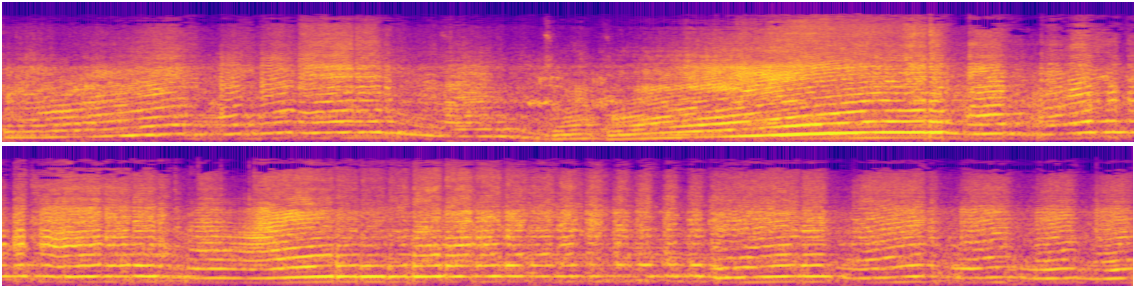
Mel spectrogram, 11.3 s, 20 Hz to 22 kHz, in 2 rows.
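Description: BMW E30 "Gusheshe" spinning: its engine revs hard, pitch sweeping up and down over the first few seconds, then holds high from about four seconds in with rapid small dips, over the noise of the rear tyres spinning and screeching on the tar.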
